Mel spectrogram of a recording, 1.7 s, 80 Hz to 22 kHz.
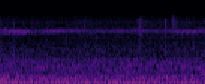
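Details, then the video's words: Faint, steady, high-pitched trilling of crickets at night, over a low rumbling hum, during a sunset safari drive in Kruger Park on 14 March 2016. "Lovely sounds of the night. And you might just be able to hear very subtle sounds of crickets."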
